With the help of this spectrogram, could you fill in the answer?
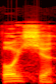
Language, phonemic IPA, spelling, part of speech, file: German, /bɔʏ̯çə/, Bäuche, noun, De-Bäuche.ogg
- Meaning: nominative/accusative/genitive plural of Bauch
